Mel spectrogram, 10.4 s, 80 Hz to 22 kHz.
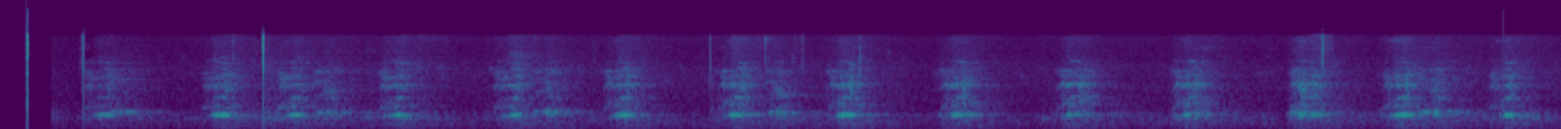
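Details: Dogs barking on a morning of 17 February 2012, heard through sealed windows and doors; steady repeated barks roughly every 0.7 seconds, with a few sharp metallic clanks near the start.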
